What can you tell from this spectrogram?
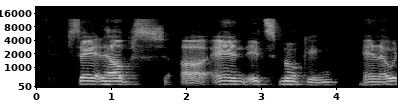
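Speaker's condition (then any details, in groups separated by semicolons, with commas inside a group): Friedreich's ataxia; normal childhood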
